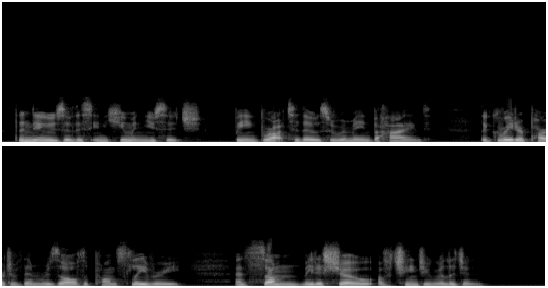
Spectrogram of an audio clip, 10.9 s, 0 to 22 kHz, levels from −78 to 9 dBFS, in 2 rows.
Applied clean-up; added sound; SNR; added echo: none; none; none; none.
